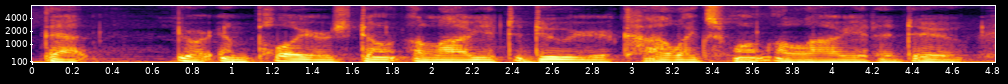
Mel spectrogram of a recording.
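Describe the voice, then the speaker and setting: Somewhat breathy, a man with a fairly low pitch talks at a moderate pace. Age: 60s. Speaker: obstetrician and maternal fetal medicine specialist. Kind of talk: interview.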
